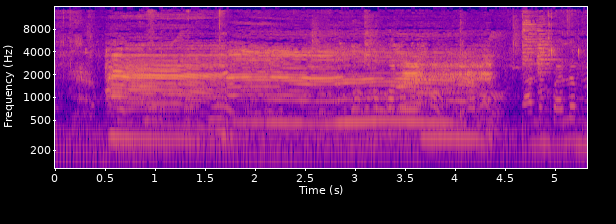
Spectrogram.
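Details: One loud, prolonged moo lasting nearly four seconds, tonal and bright with a small pitch step midway, from Madura cattle at bull-racing practice at Asemanis field in Pamekasan; voices are heard faintly before and after.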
